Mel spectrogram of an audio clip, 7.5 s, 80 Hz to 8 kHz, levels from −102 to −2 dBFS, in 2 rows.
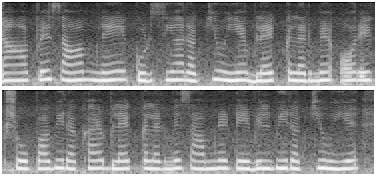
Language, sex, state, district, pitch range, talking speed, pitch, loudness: Hindi, female, Bihar, Bhagalpur, 265-280 Hz, 200 wpm, 275 Hz, -11 LUFS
